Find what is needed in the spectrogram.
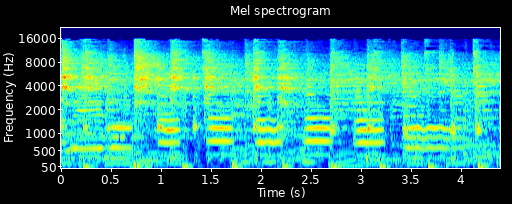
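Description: A band plays an instrumental passage: drum kit and djembe beat a steady rhythm under acoustic and electric guitars, with a wavering melody line above.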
